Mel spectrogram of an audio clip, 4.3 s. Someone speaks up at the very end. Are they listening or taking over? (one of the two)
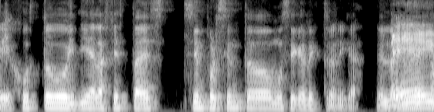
taking over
